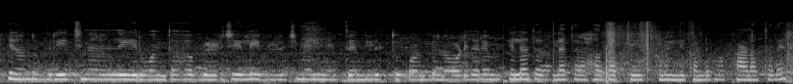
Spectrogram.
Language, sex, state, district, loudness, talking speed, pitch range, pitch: Kannada, female, Karnataka, Dakshina Kannada, -20 LUFS, 150 wpm, 215-230 Hz, 220 Hz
